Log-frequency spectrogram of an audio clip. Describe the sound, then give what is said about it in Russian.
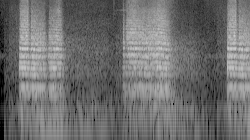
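Car horns honk impatiently in stalled traffic, with three long, loud, blaring blasts separated by brief pauses under a steady low engine rumble. “Сзади нетерпеливо загудели клаксоны.”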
